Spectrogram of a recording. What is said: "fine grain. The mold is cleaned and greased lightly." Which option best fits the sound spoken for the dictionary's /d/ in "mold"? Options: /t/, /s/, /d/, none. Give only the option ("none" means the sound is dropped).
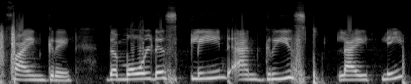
/d/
